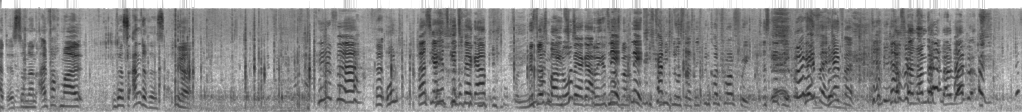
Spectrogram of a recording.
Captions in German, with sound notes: Sondern einfach mal was anderes. - Ja. Hilfe! Jetzt geht's bergab! Willst du mal loslassen? Nee, ich kann nicht loslassen, bin Kontrollfreak. Das geht nicht. Hilfe! (Lachen)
